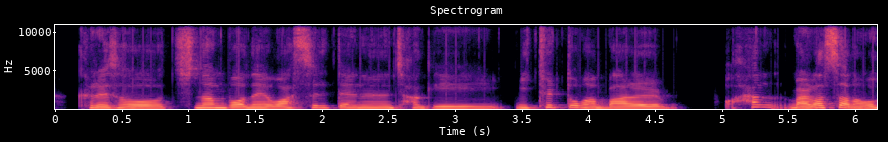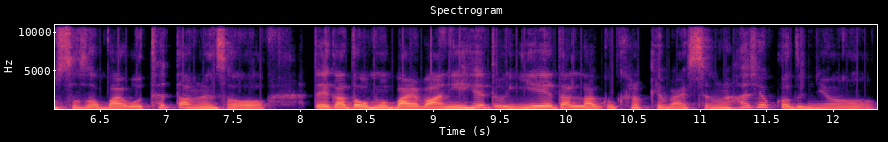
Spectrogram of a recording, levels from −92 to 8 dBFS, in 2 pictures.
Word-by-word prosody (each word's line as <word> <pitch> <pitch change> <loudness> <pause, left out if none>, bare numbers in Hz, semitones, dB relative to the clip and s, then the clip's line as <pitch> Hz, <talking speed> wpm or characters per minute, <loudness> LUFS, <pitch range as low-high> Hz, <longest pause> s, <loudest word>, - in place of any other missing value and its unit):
그래서 205 -4 +1
지난번에 230 -1 +2
왔을 205 +4 0
때는 210 -2 -1
자기 195 -2 -3
"이틀 215 +7 -3
동안 225 -7 0
말 195 -1 +2 0.4
한 315 -7 -6
말할 220 +3 +4
사람 245 -6 +2
없어서 210 +1 -1
말 190 0 +1
못 195 +6 -3
했다."면서 200 -6 -1 0.3
"내가 210 0 +2
너무 205 +2 +3
말 195 -1 +4
많이 195 +5 +3
해도 245 -5 0
이해해 215 +4 +2
달라."고 205 -2 0
그렇게 225 +2 -6
말씀을 200 +2 -3
하셨거든요. 185 -9 -4
205 Hz, 280 characters per minute, -22 LUFS, 195-225 Hz, 0.4 s, 말할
